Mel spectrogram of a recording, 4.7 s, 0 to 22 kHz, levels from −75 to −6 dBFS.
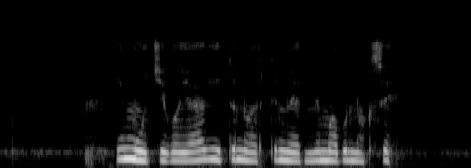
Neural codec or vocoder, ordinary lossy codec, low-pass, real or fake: none; none; none; real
